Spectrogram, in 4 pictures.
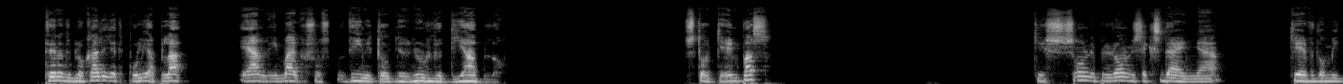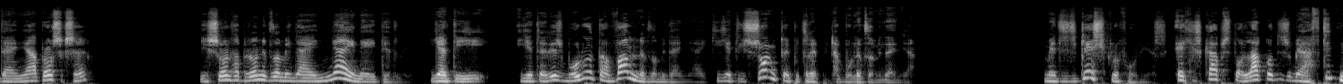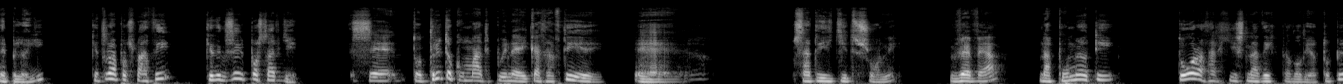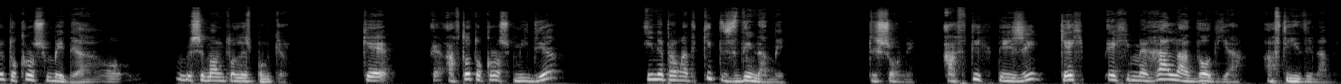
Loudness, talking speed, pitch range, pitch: -21 LUFS, 145 wpm, 120-195 Hz, 150 Hz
